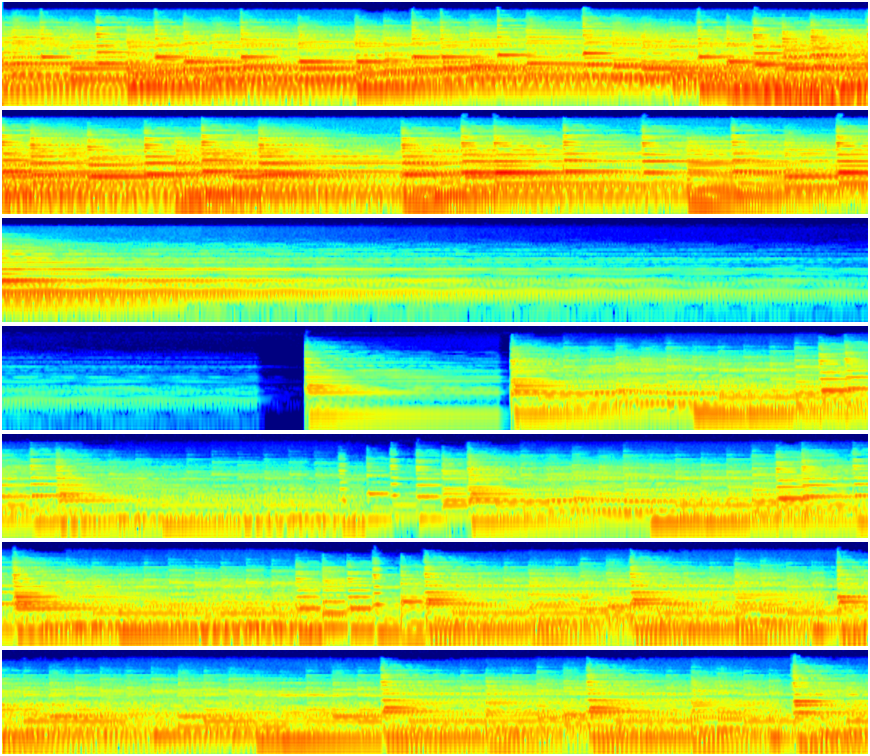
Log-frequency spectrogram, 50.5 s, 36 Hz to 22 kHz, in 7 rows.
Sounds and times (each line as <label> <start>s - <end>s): music 0.0s - 50.5s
